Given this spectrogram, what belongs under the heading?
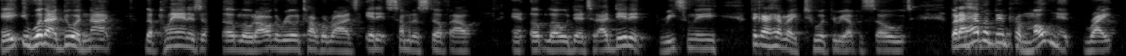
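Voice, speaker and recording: A man's voice: a little high, fairly quick. A man hosting a casual live-stream interview, slangy and joking at his own expense, his voice a little scratchy tonight. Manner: animated, slangy and laughing at himself. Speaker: host.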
